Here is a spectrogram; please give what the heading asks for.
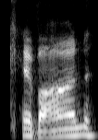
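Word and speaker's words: Kevan: Kevon Smith, who I think is still that playing. Doesn't ring a bell at all. Pronounced Kevin, but he spelled it Kevon.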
